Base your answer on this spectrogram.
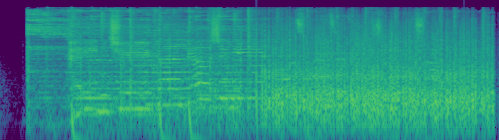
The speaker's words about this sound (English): waterfalls of golden jade cascaded across the sky. The effect was made possible by drones that launch rockets on their side in midair.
